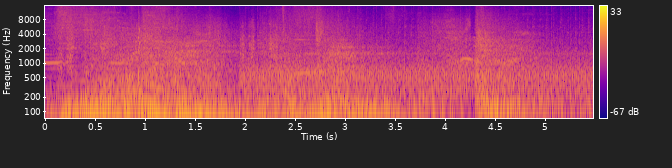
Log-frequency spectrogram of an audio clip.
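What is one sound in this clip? Magic spell effects whoosh and crackle in quick bursts.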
